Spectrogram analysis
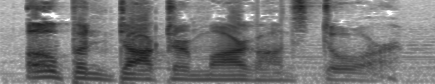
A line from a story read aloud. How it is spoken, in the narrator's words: he snarled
